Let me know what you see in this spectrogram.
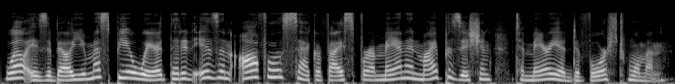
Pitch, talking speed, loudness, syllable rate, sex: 235 Hz, 205 wpm, -17 LUFS, 5.9 syllables/s, female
